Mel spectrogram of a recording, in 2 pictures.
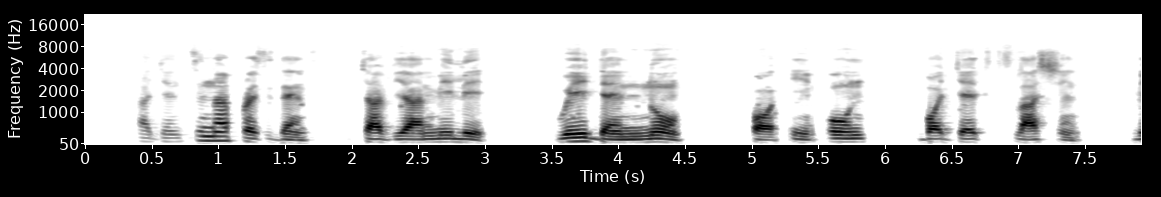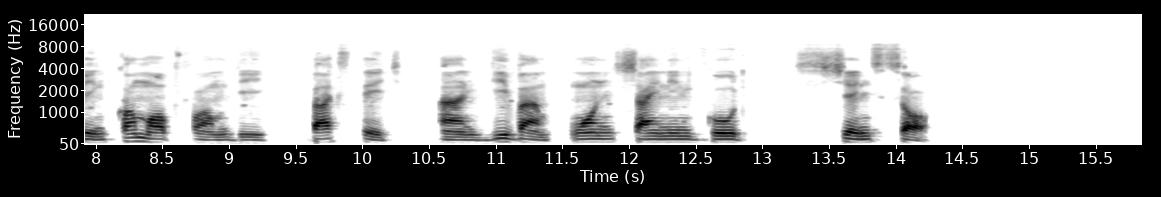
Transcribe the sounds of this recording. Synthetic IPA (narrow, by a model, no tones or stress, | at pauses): ad͡ʒɛ̃ntĩnapɹɛsidɛ̃nt | d͡ʒaviamile | wedɛ̃nːõ | fɔĩõn | bɔd͡ʒɛtslaʃĩn | bĩnkɔ̃mɔpfɹɔ̃mdi | baksted͡ʒ | ʔãnɡivãmwɔ̃nʃãɪnĩŋɡold | ʃẽnsɔ̰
